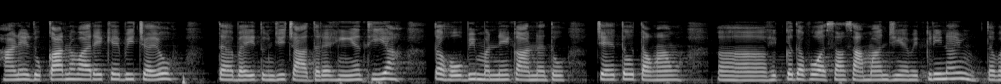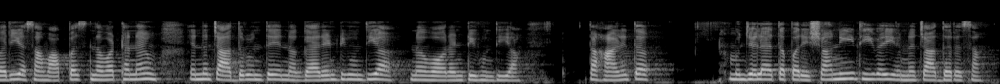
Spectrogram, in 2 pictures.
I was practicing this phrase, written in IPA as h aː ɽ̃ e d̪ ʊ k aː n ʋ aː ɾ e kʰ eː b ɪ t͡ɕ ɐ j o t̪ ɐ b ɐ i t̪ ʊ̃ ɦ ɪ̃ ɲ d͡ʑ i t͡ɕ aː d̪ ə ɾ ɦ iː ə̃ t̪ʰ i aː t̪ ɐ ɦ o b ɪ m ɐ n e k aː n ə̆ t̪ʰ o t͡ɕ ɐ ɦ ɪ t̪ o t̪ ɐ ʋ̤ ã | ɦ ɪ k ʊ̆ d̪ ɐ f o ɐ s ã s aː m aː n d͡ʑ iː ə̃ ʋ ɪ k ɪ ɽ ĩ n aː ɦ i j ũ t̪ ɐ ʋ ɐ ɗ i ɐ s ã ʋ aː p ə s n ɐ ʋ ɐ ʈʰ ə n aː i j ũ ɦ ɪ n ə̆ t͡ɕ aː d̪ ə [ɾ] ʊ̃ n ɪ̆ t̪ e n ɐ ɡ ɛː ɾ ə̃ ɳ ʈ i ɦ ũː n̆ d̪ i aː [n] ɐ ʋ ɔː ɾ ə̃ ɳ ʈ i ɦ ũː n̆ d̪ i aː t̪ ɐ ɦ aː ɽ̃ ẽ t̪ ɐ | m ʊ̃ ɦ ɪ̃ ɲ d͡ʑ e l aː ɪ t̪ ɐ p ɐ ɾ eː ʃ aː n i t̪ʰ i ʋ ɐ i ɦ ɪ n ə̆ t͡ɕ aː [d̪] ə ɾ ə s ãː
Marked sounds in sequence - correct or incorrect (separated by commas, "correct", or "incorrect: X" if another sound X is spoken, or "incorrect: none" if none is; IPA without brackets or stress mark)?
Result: correct, correct, correct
